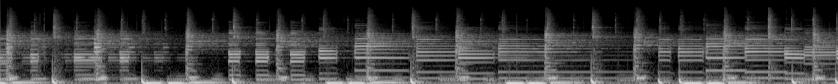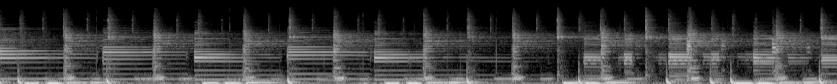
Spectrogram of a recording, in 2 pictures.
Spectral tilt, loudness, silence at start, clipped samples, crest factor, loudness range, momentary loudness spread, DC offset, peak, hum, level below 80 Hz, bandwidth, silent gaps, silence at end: -5 dB/octave; -20 LUFS; 0 s; under 0.1%; 14 dB; 1 LU; 6 LU; under 0.1%; -4 dBFS; none; -20 dBFS; 12 kHz; none; 0 s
